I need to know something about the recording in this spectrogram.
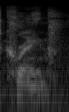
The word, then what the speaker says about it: Crane: No, my name's Crane. Crane? Fuck, we're gonna do in video Crane store. Rhymes with train and brain and sane and grain and rain and plane and the other kind of plane.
